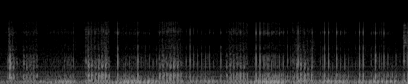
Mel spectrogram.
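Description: A domestic cat named Watson purrs steadily, a continuous low rumbling with a gentle rhythmic pulse that fills the whole stretch with no talking over it.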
